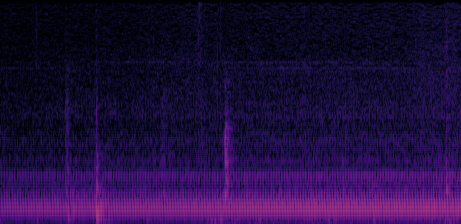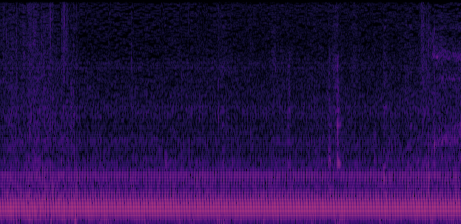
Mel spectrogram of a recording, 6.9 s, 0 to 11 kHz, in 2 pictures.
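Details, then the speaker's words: 1944 wartime civilian radio receiver after new electrolytic capacitors, with the output stage disconnected and an intermittent rectifier valve. A steady low hum persists under faint crackles; the cause is unknown, possibly in the IF stage. "we've still got the hum and I think if I put the output vult well if I put the output stage back in it we're um we're going to be back where we started so it sounds like it could well be in the if"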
